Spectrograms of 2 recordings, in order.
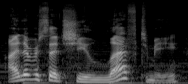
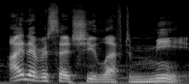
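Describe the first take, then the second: First: The stress is on the word left. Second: The stress is on the word me.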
